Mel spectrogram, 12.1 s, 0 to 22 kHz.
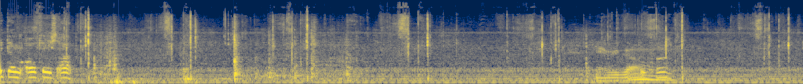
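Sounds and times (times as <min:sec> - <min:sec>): low background hum: 0:00.0 - 0:12.0
cards and wrappers rustling: 0:00.1 - 0:12.0.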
